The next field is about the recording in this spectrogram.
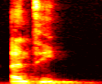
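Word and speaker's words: أنتِ: You, pronounced anta or anti.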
